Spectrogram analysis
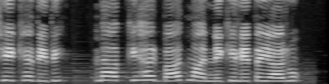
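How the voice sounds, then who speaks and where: A woman's voice: extremely high pitch, fairly even intonation, moderate pace, fairly bright tone, soft background music. A woman voicing a stubborn, emotional young schoolgirl in a cartoon story, earnest and pleading. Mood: remorseful, pleading. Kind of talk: Hindi cartoon story dialogue acting.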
